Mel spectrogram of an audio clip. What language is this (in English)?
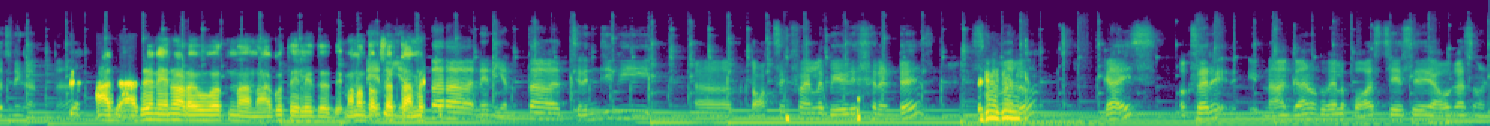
Telugu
